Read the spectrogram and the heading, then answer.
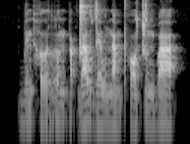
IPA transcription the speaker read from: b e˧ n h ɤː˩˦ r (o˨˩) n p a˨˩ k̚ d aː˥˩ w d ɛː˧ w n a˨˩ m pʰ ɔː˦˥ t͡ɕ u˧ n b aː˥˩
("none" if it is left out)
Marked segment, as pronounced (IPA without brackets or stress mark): o˧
